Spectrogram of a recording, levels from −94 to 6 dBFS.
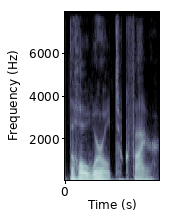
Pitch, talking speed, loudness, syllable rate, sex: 100 Hz, 210 wpm, -17 LUFS, 4.8 syllables/s, male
